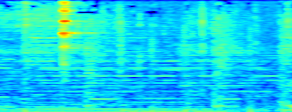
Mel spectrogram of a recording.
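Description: Soft background music with a single sharp clink of a metal fork against a ceramic bowl about half a second in.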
